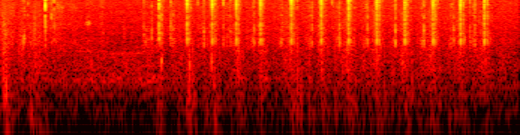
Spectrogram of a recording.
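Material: Metal.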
